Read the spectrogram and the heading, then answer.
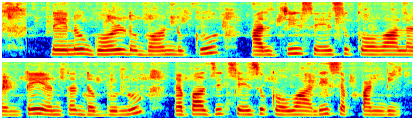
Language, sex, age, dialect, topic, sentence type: Telugu, female, 41-45, Southern, banking, question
